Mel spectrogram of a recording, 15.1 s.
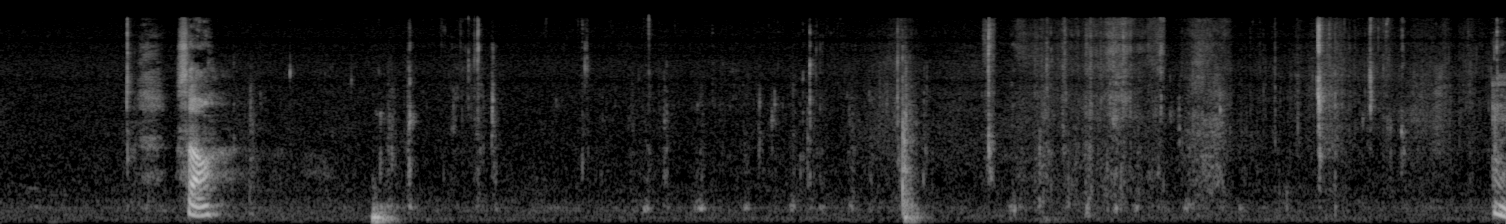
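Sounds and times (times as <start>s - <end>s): wet chewing mouth sounds: 2.9s - 9.0s, 9.8s - 14.6s
thump: 9.0s - 9.3s.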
